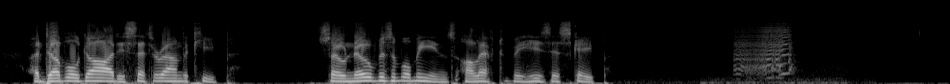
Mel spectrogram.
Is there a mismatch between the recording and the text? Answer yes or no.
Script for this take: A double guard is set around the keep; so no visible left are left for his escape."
yes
